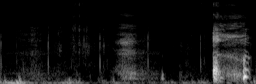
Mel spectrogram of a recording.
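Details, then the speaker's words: Outdoor background sounds, then a single harsh cough burst followed by a snort, from an adult ill with a lingering cough during a night walk with dogs. "I couldn't take the dogs out last night because I was just so ill. Ill with this cough."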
